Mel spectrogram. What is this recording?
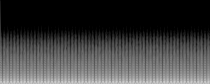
A basic saw waveform from my Micromoog with 50% of two octave doubling applied. Set the root note to A#2 -14 in your favorite sampler.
